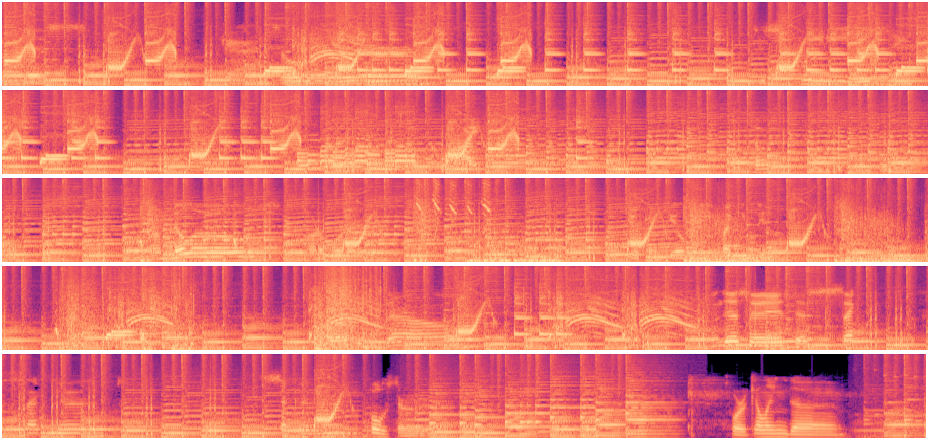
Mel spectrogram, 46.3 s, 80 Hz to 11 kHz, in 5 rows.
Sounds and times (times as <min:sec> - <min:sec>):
Speech: 0:00.0 - 0:00.8, 0:02.2 - 0:04.1, 0:07.6 - 0:09.1, 0:13.7 - 0:14.1, 0:20.0 - 0:22.3, 0:24.8 - 0:26.3, 0:31.0 - 0:32.3, 0:34.9 - 0:36.4, 0:37.0 - 0:38.1, 0:39.7 - 0:41.4, 0:44.1 - 0:45.5
Music: 0:00.0 - 0:46.2.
